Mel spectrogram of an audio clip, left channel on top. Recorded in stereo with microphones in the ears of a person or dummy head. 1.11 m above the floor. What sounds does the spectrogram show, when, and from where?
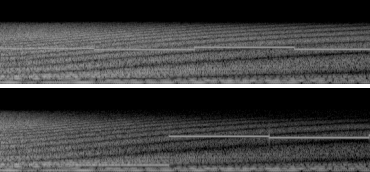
0.0 s a drone: centre (ahead or behind); by 3.7 s 55° left (ahead or behind)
